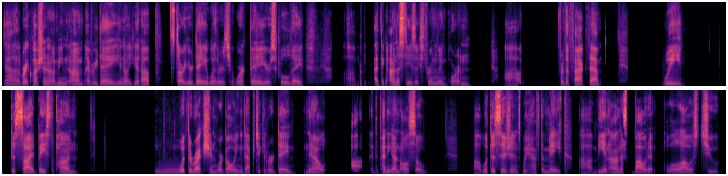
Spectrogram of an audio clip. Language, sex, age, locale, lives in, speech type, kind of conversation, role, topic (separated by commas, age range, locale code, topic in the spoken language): English, male, 55-59, en-US, United States, conversation, podcast, guest, How does being honest shape our relationships and sense of self?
